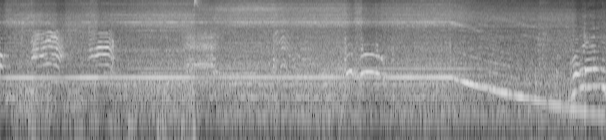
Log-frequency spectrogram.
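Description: A large air filter unit draws air with a steady, loud whooshing roar, and its tone slides downward near the end as it winds down. Several people talk over the noise.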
